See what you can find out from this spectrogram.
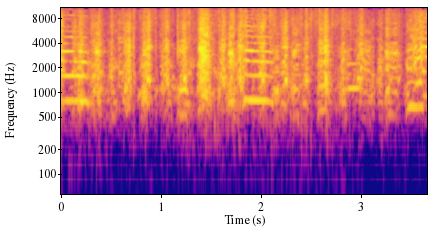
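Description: A dense chorus of chickens clucking and squawking, many birds overlapping in busy, continuous chatter with occasional sharper calls cutting through.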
